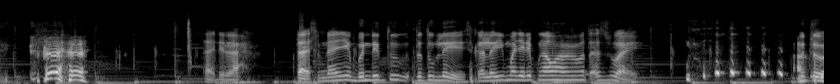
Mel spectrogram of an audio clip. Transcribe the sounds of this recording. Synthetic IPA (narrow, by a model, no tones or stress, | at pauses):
t̪adəla̰ht̪aʔsəbənarɲəbəndət̪ut̪ət̪uleskalaimad͡ʒadipəŋawahmemãŋt̪aʔsəsuaj | bət̪ʊ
